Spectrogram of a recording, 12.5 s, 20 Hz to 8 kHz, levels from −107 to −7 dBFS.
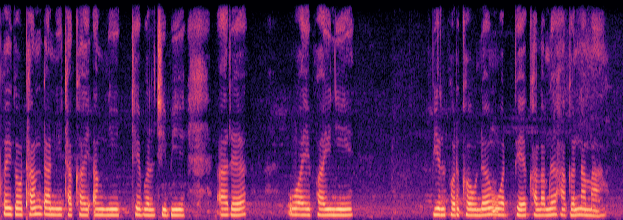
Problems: low volume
